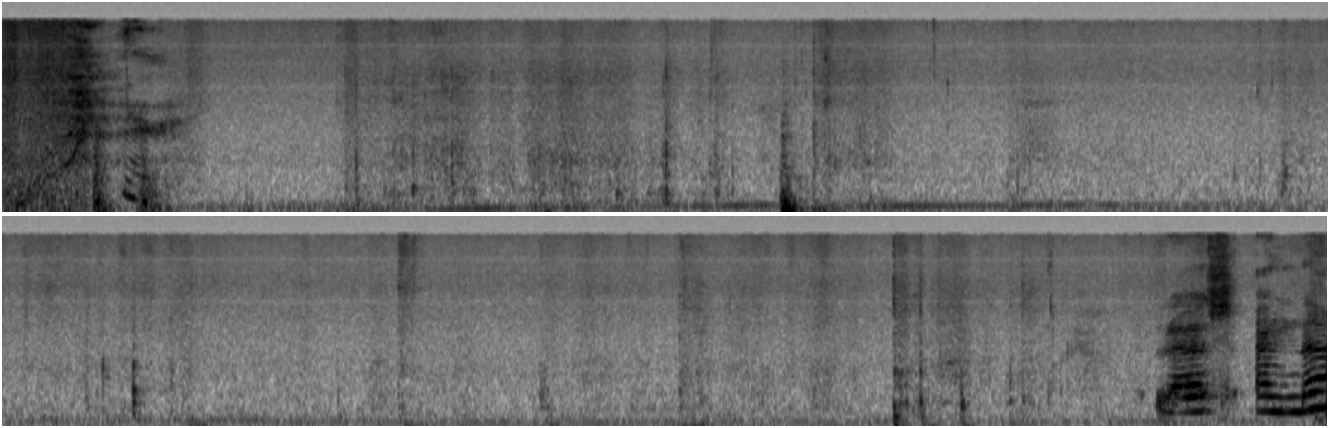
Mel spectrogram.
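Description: Fabric rustles as hats are handled and set down.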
